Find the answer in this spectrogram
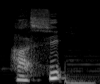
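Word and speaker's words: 橋: high also we have Hashi and Hashi Hashi means chopsticks it goes from high to low hash means Bridge it goes from low to high to differentiate between these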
